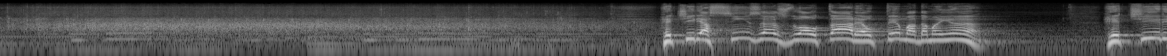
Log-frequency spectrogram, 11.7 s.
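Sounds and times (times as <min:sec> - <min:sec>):
audience applause: 0:00.0 - 0:06.6
speech: 0:06.6 - 0:09.9, 0:11.1 - 0:11.6.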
